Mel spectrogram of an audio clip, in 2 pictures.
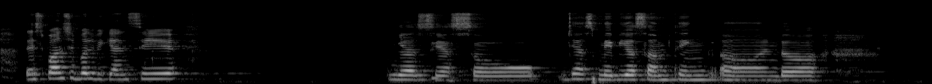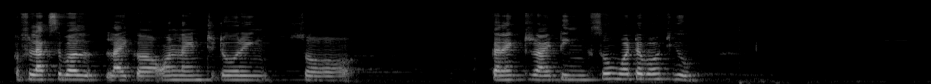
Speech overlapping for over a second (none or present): none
